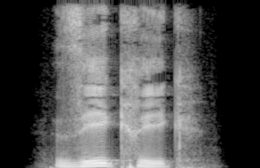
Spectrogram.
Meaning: 1. naval war 2. naval warfare
- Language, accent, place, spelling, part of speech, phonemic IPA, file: German, Germany, Berlin, Seekrieg, noun, /ˈzeːˌkʁiːk/, De-Seekrieg.ogg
